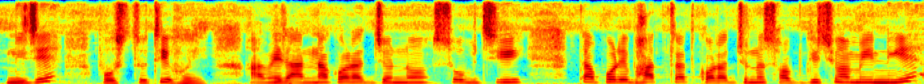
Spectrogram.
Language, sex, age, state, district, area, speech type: Bengali, female, 18-30, West Bengal, Paschim Medinipur, urban, spontaneous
